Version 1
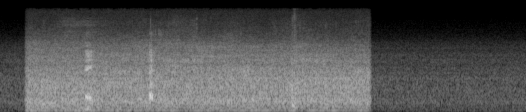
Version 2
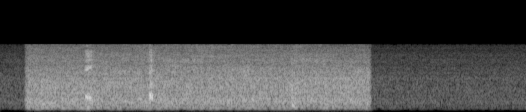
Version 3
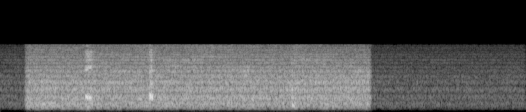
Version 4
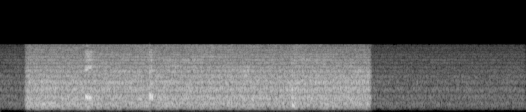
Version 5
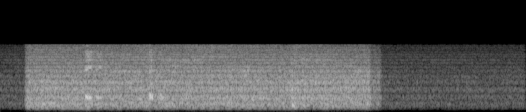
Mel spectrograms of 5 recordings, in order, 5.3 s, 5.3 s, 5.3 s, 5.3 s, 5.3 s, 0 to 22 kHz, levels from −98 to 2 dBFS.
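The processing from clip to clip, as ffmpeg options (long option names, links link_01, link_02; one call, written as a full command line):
ffmpeg -i in.wav -af "afftfilt=real='re*between(b*sr/4096,130,4200)':imag='im*between(b*sr/4096,130,4200)':win_size=4096:overlap=0.75,volume=1dB" out.wav
ffmpeg -i in.wav -af "aecho=1:1:3.7:0.49,volume=2dB" out.wav
ffmpeg -i in.wav -af "alimiter=level_in=6dB:limit=-1dB:release=50:level=0:latency=1,volume=-2.5dB" out.wav
ffmpeg -i in.wav -af "aecho=1:1:105:0.376,volume=-7dB" out.wav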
